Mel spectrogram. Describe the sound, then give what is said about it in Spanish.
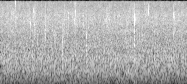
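Steady rain patters softly on leaves and plants, a continuous, even hiss of countless drops with no voices, at a gentle, quiet level. “Poco después de permanecer así, escuché que algo inquietaba el sereno diálogo de la lluvia y las plantas.”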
